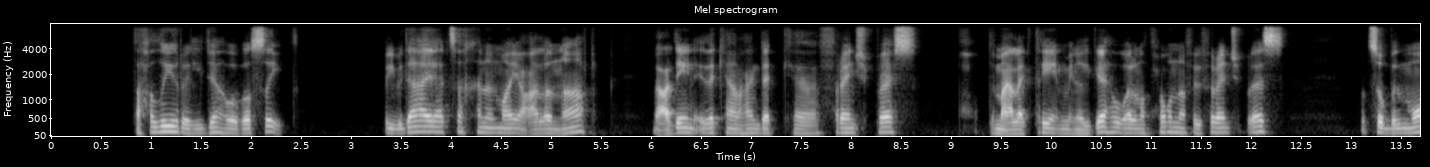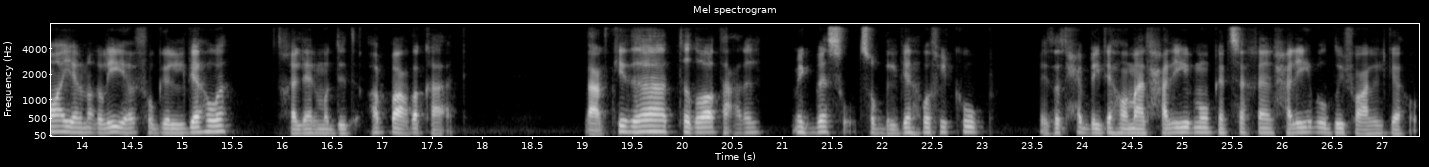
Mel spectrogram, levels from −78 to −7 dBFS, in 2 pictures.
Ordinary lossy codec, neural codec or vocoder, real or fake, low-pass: none; codec, 16 kHz, 0.8 kbps, ZipCodec; fake; 7.2 kHz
